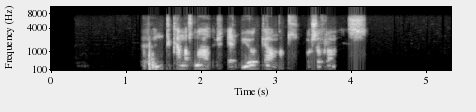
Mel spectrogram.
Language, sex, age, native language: Icelandic, male, 20-29, Icelandic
